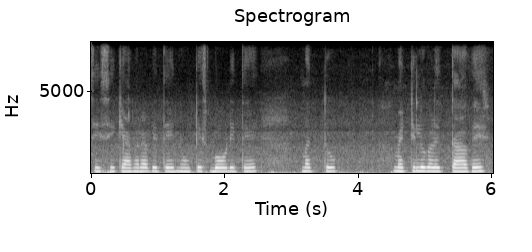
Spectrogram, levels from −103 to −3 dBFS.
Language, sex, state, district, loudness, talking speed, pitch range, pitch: Kannada, female, Karnataka, Koppal, -16 LUFS, 80 wpm, 215-220 Hz, 215 Hz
